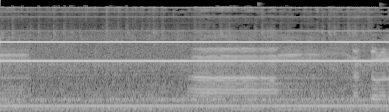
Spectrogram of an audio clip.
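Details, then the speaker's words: Reefer truck chiller controller sounding a steady high-pitched electronic buzz over fan noise, the fuse-bad alarm; the blower fuse blew because the fan blower's carbon brushes had worn too short, and the brushes are to be replaced. "so aan po meron pong lumabas na error ang nakalagay po ay fuse buad"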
